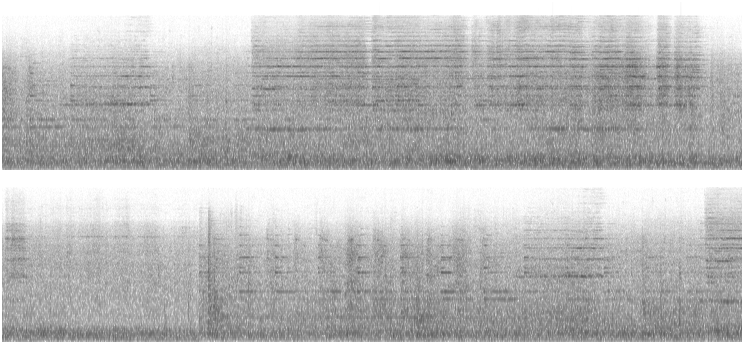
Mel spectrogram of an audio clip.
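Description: Freight cars of a steam-hauled freight train rolling past. The steel wheels squeal in several steady high pitches over the rumble of wheels on rail, with a few sharp clicks late on.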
